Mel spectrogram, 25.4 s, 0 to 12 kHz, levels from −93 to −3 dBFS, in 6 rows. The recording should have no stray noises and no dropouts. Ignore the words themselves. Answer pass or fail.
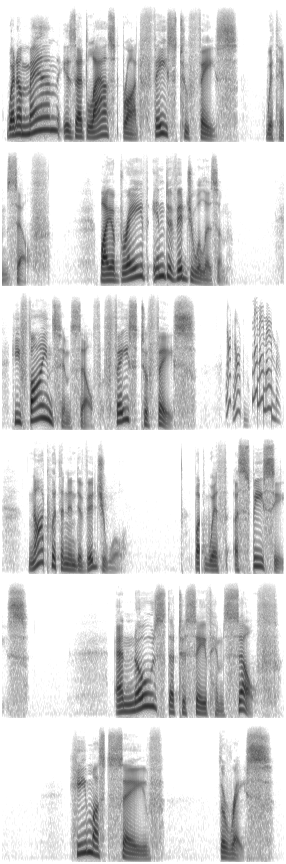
fail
